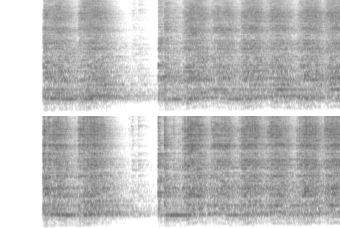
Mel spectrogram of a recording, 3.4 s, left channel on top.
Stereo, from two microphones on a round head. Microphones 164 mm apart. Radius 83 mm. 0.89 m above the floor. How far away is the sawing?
About 1.5 m.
